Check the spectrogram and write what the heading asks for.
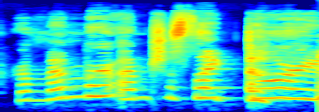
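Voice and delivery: playful excuse. Retold or imitated. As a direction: hold up Dory as a cheeky excuse. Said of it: "and I went".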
